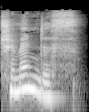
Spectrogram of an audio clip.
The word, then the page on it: tremendous: British English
